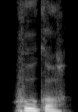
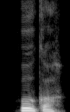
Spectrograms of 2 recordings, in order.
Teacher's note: Notice how the letter J doesn't sound like a J at all. It takes on this sort of breathy H sound.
